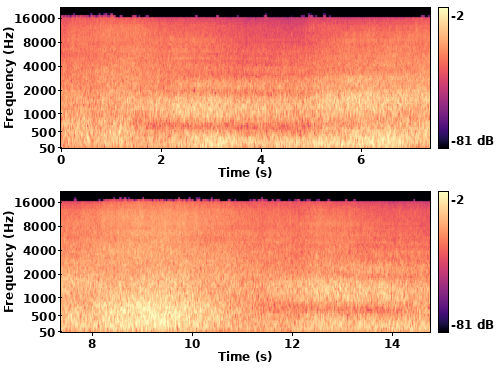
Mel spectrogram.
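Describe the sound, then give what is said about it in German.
Ocean waves wash steadily against the shore while wind rushes past, swelling and easing in broad surges over a constant roar, with gusts buffeting the microphone and no voices. “Die Weite der belebten Wasserfläche vor den Augen und der Wind, der über das Gesicht streicht und Wasser und Luft miteinander verbindet.”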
